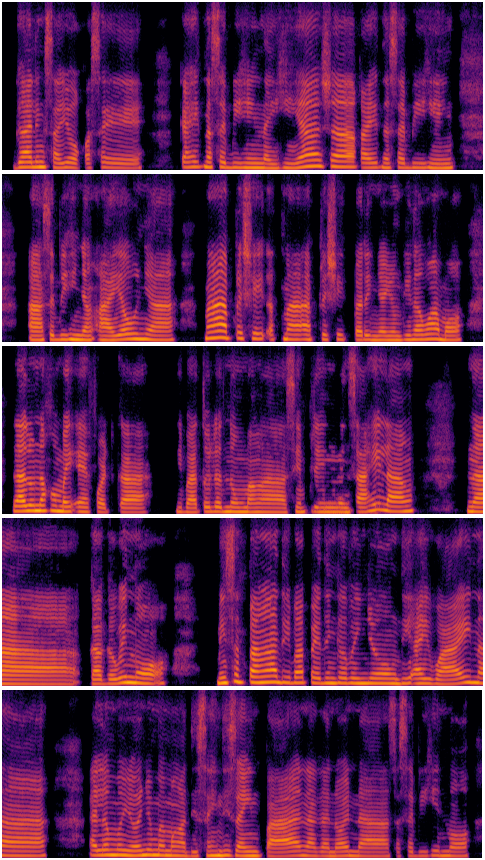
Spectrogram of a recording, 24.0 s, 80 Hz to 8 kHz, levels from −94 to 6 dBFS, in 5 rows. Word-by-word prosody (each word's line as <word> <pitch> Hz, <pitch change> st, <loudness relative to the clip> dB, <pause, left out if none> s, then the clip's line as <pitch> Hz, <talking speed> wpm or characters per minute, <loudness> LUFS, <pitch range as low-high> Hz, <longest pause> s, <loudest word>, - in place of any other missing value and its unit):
galing 235 Hz, +1 st, +3 dB
sa'yo 215 Hz, 0 st, -3 dB
kasi, 205 Hz, -2 st, -7 dB, 0.4 s
kahit 245 Hz, +1 st, -3 dB
na 235 Hz, -, +3 dB
sabihing 220 Hz, -2 st, -2 dB
nahihiya 215 Hz, +8 st, +1 dB
siya, 260 Hz, -2 st, +2 dB, 0.2 s
kahit 220 Hz, +1 st, -2 dB
na 210 Hz, -, -4 dB
sabihing, 210 Hz, -2 st, -5 dB, 0.6 s
ah, 200 Hz, 0 st, +4 dB
sabihin 220 Hz, 0 st, +1 dB
niyang 200 Hz, +1 st, -2 dB
ayaw 205 Hz, +4 st, +1 dB
niya, 205 Hz, -3 st, +1 dB, 0.3 s
maa-appreciate 275 Hz, -3 st, +3 dB
at -, -, -13 dB
maa-appreciate 225 Hz, 0 st, -1 dB
pa 205 Hz, -1 st, -1 dB
rin 195 Hz, -1 st, -3 dB
niya 195 Hz, -, -1 dB
'yung 195 Hz, +1 st, -3 dB
ginawa 220 Hz, +3 st, 0 dB
mo 200 Hz, 0 st, -2 dB, 0.4 s
lalo 240 Hz, +2 st, +7 dB
na 255 Hz, -, +8 dB
kung 250 Hz, -1 st, +3 dB
may 225 Hz, 0 st, +1 dB
effort 205 Hz, -2 st, -3 dB
ka, 195 Hz, -1 st, 0 dB, 0.3 s
'di 210 Hz, -, -9 dB
ba? 190 Hz, -, +2 dB
Tulad 215 Hz, 0 st, -2 dB
nung 210 Hz, -1 st, +1 dB
mga 200 Hz, -1 st, -1 dB
simpleng 205 Hz, -1 st, -4 dB
mensahe 210 Hz, +8 st, -1 dB
lang, 230 Hz, +1 st, +3 dB, 0.5 s
na 215 Hz, -2 st, +4 dB, 0.9 s
gagawin 210 Hz, +6 st, +3 dB
mo. 235 Hz, -1 st, +2 dB, 0.5 s
Minsan 265 Hz, +4 st, +2 dB
pa 270 Hz, -, +7 dB
nga, 275 Hz, +2 st, +6 dB
'di 265 Hz, -, -1 dB
ba, 255 Hz, 0 st, +2 dB
puwedeng 240 Hz, -1 st, 0 dB
gawin 235 Hz, -1 st, 0 dB
'yung 225 Hz, -1 st, +1 dB
DIY 220 Hz, +2 st, 0 dB
na, 210 Hz, -2 st, 0 dB, 0.5 s
alam 235 Hz, +1 st, +1 dB
mo 245 Hz, -, +3 dB
'yun, 220 Hz, 0 st, +2 dB
yung 245 Hz, -, +4 dB
may 230 Hz, -, +1 dB
mga 215 Hz, -1 st, 0 dB
design-design 215 Hz, 0 st, 0 dB
pa 190 Hz, +3 st, +1 dB
na 210 Hz, -, -2 dB
gano'n 195 Hz, +1 st, -4 dB
na, 195 Hz, -1 st, -3 dB, 0.2 s
sasabihin 200 Hz, +2 st, -9 dB
mo, 195 Hz, 0 st, -5 dB
215 Hz, 160 wpm, -22 LUFS, 205-235 Hz, 0.9 s, na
